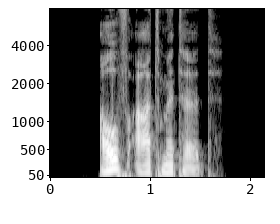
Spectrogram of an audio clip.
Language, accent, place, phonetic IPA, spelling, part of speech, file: German, Germany, Berlin, [ˈaʊ̯fˌʔaːtmətət], aufatmetet, verb, De-aufatmetet.ogg
- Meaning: inflection of aufatmen: 1. second-person plural dependent preterite 2. second-person plural dependent subjunctive II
